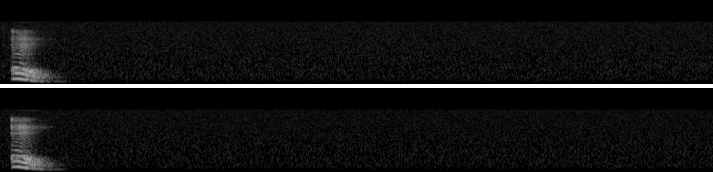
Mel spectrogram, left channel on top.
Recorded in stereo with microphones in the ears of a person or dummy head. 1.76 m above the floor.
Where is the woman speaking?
50° right (ahead or behind), 7 m.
